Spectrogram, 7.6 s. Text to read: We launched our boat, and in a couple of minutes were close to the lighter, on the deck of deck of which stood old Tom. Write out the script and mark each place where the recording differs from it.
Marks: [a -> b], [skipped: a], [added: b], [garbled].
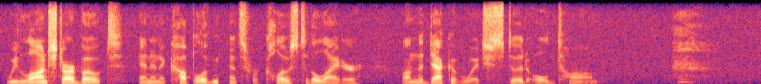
We launched our boat, and in a couple of minutes were close to the lighter, on the deck of [skipped: deck of] which stood old Tom.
